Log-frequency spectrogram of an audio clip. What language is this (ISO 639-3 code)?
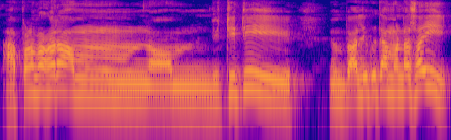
ori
